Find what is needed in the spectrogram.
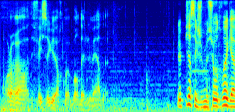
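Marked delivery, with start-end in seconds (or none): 0.1-2.1 dismayed mutter. Real, not acted. Dismayed by facehuggers.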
